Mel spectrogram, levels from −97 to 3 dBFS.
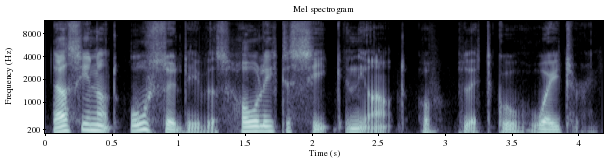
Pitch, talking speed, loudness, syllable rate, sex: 130 Hz, 215 wpm, -21 LUFS, 6.1 syllables/s, male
